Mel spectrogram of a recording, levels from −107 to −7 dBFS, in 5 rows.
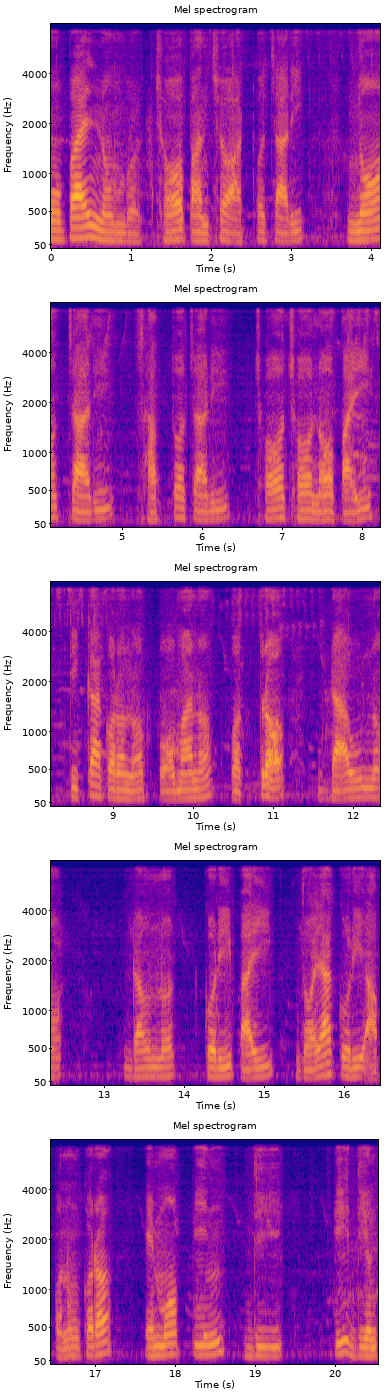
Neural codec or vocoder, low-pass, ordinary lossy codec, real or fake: vocoder, 44.1 kHz, 128 mel bands, Pupu-Vocoder; 7.2 kHz; none; fake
